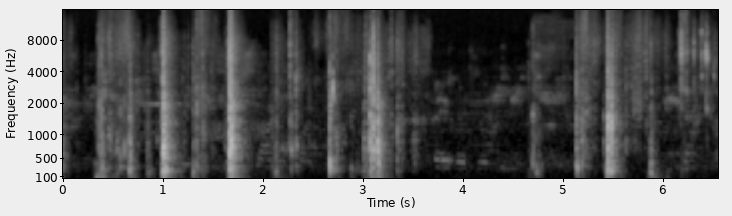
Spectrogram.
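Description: Cardboard boxes of trading cards being handled and set down on a tabletop: a string of short, sharp knocks and taps, loudest about one and one-and-a-half seconds in.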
